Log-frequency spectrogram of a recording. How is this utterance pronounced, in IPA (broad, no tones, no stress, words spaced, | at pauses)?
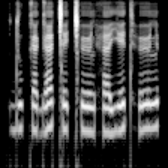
du kæɡæǀe ǀʰølhæ jethøl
